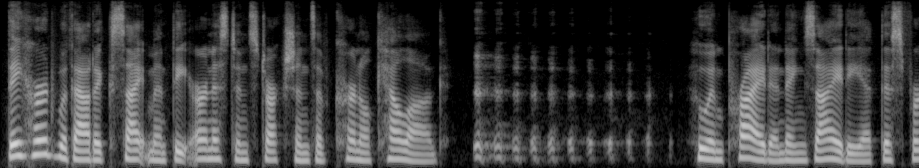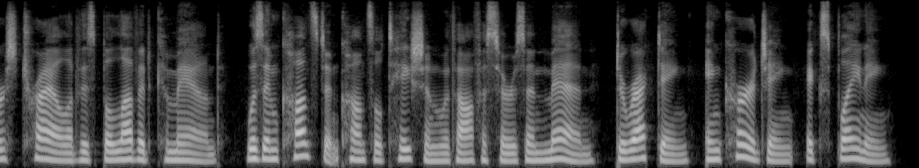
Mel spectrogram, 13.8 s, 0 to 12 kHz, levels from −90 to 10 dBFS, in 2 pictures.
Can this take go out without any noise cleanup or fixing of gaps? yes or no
no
